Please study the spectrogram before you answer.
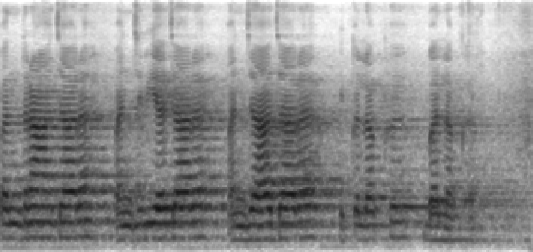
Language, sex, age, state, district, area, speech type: Sindhi, female, 45-60, Gujarat, Junagadh, rural, spontaneous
